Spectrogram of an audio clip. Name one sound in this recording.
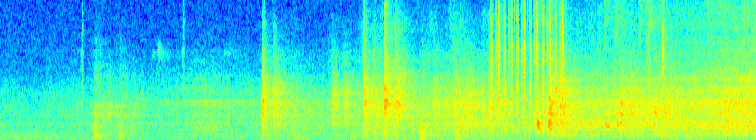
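Train wheels clatter over rail joints and points.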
